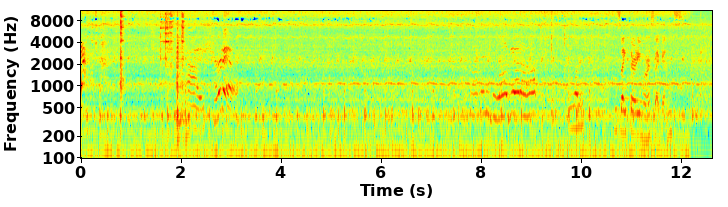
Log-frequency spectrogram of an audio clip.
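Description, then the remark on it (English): A utensil steadily stirs and scrapes around a bowl by hand, mixing eggs into creamed butter, with repeated clinks and scuffs throughout. Brief voices murmur in the background at a few points. “Now the eggs and the butter are getting mixed together for like a couple minutes total.”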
